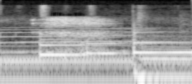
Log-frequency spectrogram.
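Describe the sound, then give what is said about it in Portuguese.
A dog lets out a couple of short barks within a second, over a steady low hum, with no one talking. “Gente, esse é meu cachorro.”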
